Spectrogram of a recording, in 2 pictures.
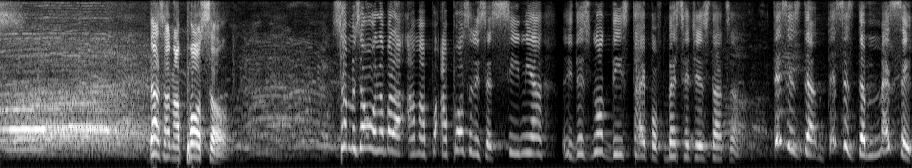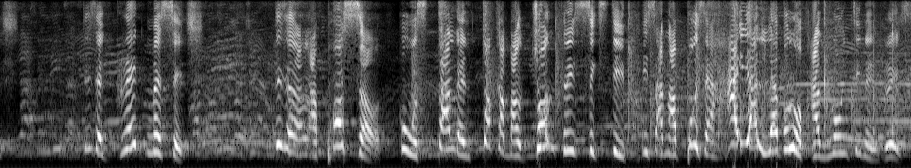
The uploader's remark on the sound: Preached at the Use It or Lose It Camp, USA.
